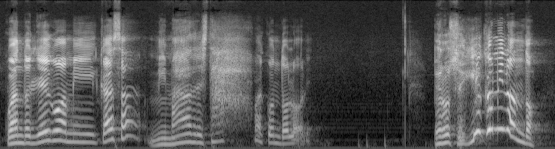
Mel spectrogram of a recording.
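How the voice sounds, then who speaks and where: A male pastor preaches and tells stories from his own life. His delivery is slow and deliberate, his pitch swings very widely, and his voice sits a little higher than most men's. He moves between loud, vivid moments and hushed asides. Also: creaky. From Bolivia. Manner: animated storytelling, jumping between loud and hushed. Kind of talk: sermon with personal storytelling.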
